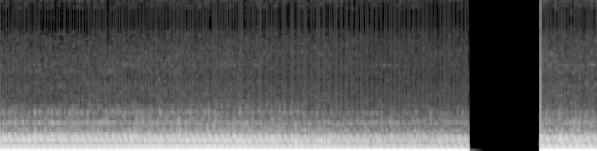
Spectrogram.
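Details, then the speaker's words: Cold start with fast idle: a loud, raspy puffing chuff rides on the exhaust note, from big exhaust leaks that the owner expects to be obvious. Exhaust leak. "No, this one should be pretty shitty, because we got some big exhaust leaks."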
